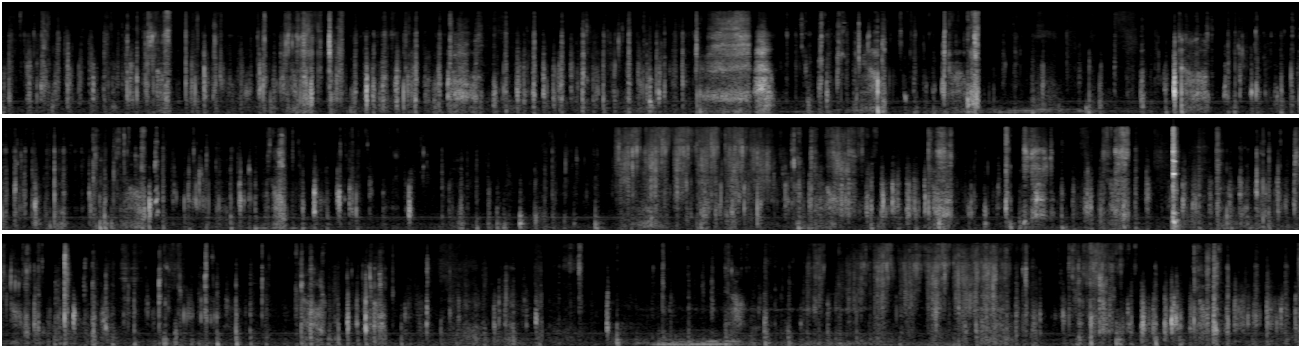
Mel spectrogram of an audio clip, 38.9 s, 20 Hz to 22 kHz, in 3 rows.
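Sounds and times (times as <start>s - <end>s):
person chewing and biting: 0.0s - 38.9s
wet mouth noises: 0.0s - 38.9s.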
